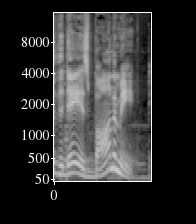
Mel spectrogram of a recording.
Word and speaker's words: bonhomie: Bonhomie. Bonhomie.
